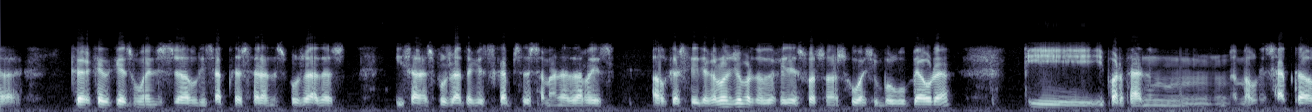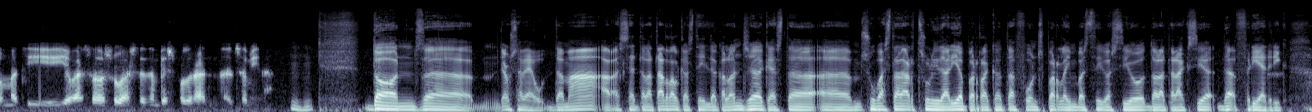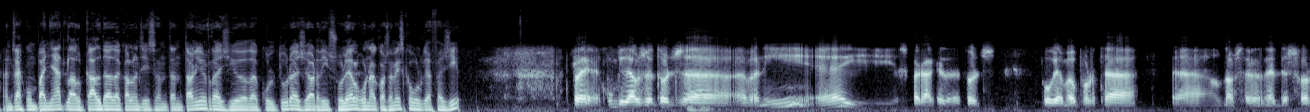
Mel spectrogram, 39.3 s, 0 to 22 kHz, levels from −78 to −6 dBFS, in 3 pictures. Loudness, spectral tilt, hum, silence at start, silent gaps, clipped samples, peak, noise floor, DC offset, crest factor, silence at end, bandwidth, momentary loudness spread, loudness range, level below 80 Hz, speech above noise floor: -18 LUFS; -6.5 dB/octave; none; 0 s; none; under 0.1%; -2 dBFS; -45 dBFS; under 0.1%; 16 dB; 0 s; 13.5 kHz; 12 LU; 3 LU; -42 dBFS; 27 dB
